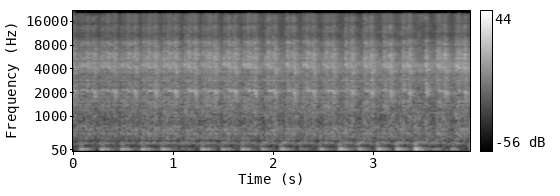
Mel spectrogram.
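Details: Rebuilt nearly 40-year-old Yamaha Badger YFM80 ATV, first start after full rebuild, choke on: small single-cylinder engine catches and runs on its own with a fast, even putter and no knocks.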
